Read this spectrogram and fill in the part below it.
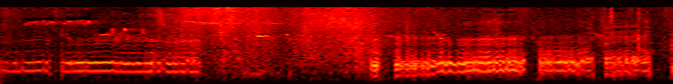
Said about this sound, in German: Sie nimmt, es, glaube ich, Wunder, was ein Handy ist. Sie hat das nämlich noch nie gesehen. Wir haben noch nie das Handy mit zu den Hühnern rausgenommen.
